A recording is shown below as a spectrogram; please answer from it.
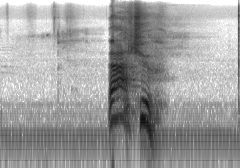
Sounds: Sneeze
